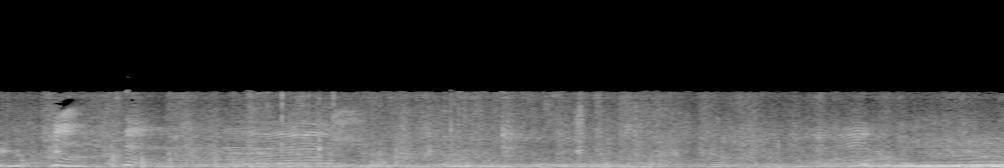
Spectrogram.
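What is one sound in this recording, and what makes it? People murmur and talk quietly in a crowded room.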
